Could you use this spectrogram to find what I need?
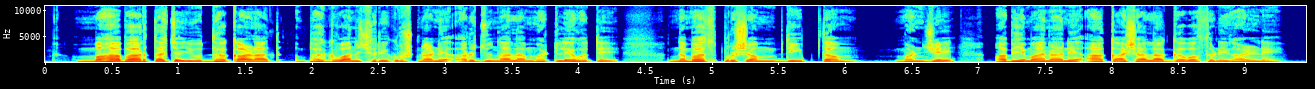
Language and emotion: Marathi, neutral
